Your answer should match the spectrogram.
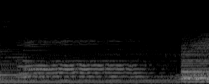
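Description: Church choir singing with electronic keyboard accompaniment: a sustained chord that slowly fades, then a louder new chord coming in near the end.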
